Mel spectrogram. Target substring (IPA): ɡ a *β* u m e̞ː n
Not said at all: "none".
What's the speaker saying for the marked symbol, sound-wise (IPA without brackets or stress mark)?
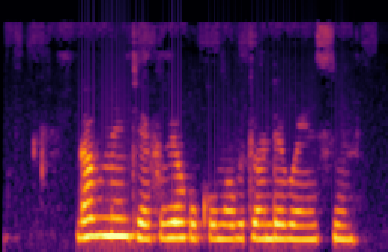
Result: v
